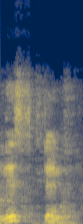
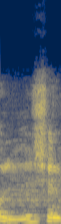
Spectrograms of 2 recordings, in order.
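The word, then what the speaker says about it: listen: लिस्टेन गलत है, यहाँ जो टी है ये साइलेंट कर दिया गया है, ठीक है, साइलेंट कर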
